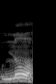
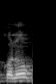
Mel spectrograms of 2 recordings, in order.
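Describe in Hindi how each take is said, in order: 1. यह शब्द n ध्वनि से शुरू होता है। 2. यह शब्द k ध्वनि से शुरू होता है। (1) "ये नो है" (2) "बहुत जन इसको कोनो पढ़ता है, तो कोनो नहीं है"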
